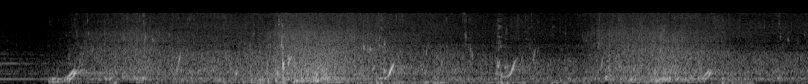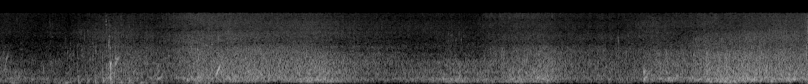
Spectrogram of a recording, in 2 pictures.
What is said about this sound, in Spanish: las olas, las olas, las olas de la mar. Olitas, olitas, olitas de la mar. Para este chiquito, las olas de la mar.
